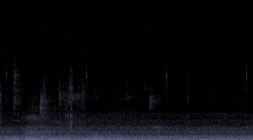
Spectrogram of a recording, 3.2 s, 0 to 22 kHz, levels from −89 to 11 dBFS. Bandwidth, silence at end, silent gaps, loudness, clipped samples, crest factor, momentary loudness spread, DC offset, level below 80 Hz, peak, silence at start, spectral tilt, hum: 19 kHz; 0 s; none; -52 LUFS; under 0.1%; 14 dB; 3 LU; under 0.1%; -56 dBFS; -38 dBFS; 0 s; -6.5 dB/octave; 50 Hz at -60 dBFS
